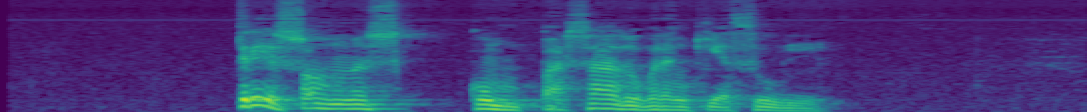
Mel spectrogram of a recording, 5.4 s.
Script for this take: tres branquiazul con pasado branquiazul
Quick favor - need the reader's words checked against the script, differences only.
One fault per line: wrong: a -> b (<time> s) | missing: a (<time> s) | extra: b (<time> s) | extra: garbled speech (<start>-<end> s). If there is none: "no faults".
wrong: branquiazul -> homes (1.5 s)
